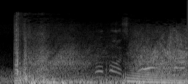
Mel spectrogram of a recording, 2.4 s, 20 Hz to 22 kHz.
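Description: Mk 153 SMAW 83 mm shoulder-launched rocket launcher firing: one sudden blast about a fifth of a second in, followed by a long low rumble that carries on.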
